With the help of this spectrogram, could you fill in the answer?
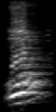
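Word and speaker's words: ওঁ: এটা উচ্চারণ করতে গেলে অ উ ম এর উচ্চারণ হয়, ঠিক আছে।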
